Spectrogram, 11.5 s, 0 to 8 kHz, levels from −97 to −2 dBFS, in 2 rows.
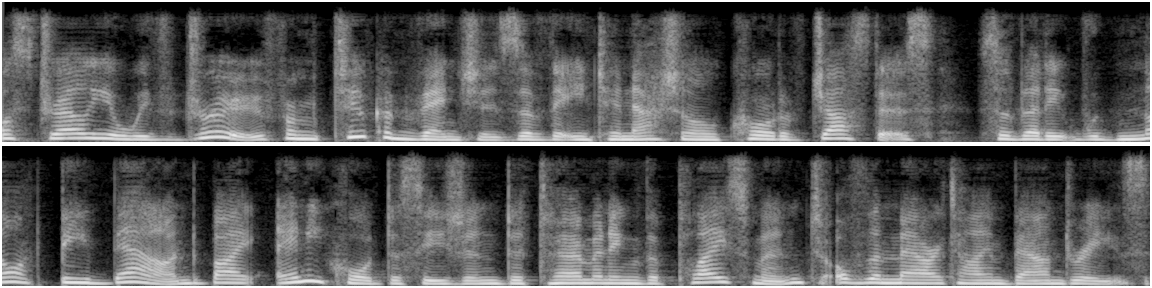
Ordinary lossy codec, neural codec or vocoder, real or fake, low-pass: Opus, 64 kbps; codec, 16 kHz, 1.1 kbps, Voila-Tokenizer; fake; 7.2 kHz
